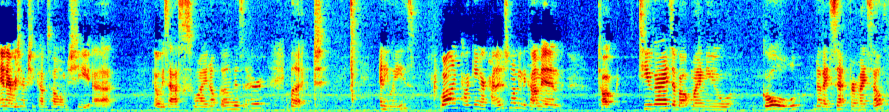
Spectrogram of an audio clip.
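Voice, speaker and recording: Against noticeable background noise, a woman talks at a moderate pace. She leaves long, frequent pauses, and her pitch varies in an ordinary way. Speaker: vlogger. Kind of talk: casual vlog chat. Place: home room. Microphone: phone near.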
